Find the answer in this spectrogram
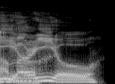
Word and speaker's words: Amarillo: know they're pronouncing it Amarillo. Okay. Sure. How would you pronounce it? Amaro. Amarillo. The two L's makes the Y sound.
